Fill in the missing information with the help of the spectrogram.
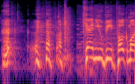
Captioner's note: laughs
